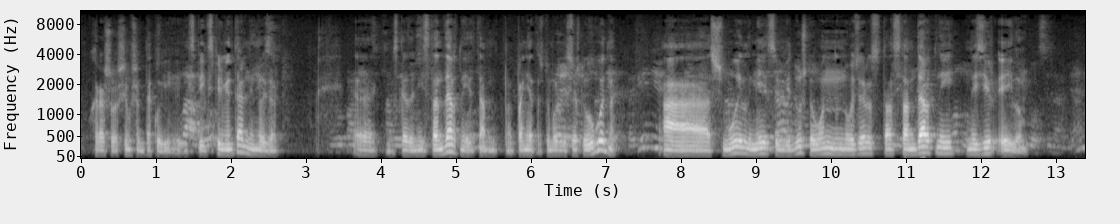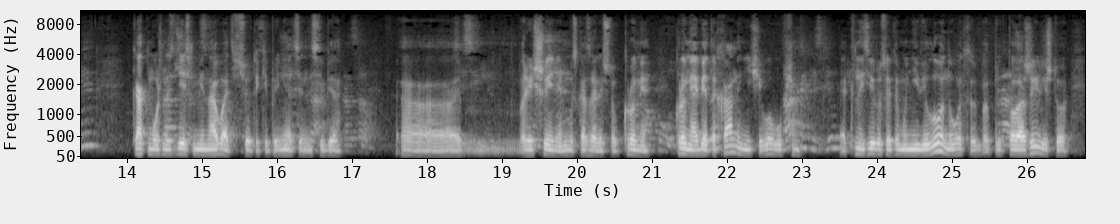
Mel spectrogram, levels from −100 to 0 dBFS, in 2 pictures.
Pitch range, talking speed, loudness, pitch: 100-130 Hz, 120 wpm, -23 LUFS, 105 Hz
